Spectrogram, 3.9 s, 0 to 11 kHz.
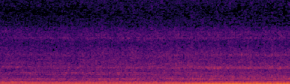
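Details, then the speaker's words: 1990 Chevrolet Lumina Eurosport 3.1 V6, long-sat and earlier misfiring, now running on fresh gas with fuel treatment. It idles smooth and even at about three to four beats a second, running on all six; temperature is okay and oil pressure good. "sounds better running on all six seems to be what are we doing on temperature doing okay so far no chickens and light on idling pretty good"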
